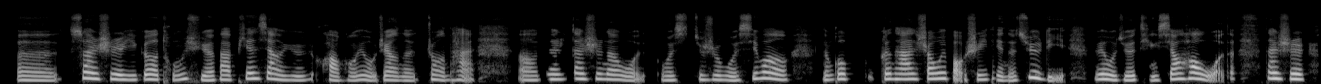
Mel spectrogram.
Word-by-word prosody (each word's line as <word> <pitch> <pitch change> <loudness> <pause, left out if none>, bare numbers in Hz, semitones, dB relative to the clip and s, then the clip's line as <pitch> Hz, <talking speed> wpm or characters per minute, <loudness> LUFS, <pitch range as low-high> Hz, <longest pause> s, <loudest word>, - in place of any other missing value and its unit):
呃， 190 -2 0
算 280 -3 +3
是 240 -3 +2
一 210 -1 0
个 230 +1 +3
同 220 +2 -3
学 200 -7 -1
吧， 215 +1 +1
偏 265 +5 +1
向 255 -6 +1
于 195 +1 -3
好 200 -4 -1
朋 185 +1 -4
友 200 -4 0
这 205 - -2
样 195 - +1
的 180 -1 -3
状 215 -4 -2
态， 205 +4 -4 0.4
呃， 200 0 -2
但 235 0 +1
但 260 -1 +2
是 250 0 -2
呢， 230 -2 +2
我 185 -3 -1 0.2
我 195 0 -1 0.2
就 220 - -4
是 215 0 -2
我 195 -3 0
希 265 +7 -3
望 265 -6 +3 0.3
能 210 - -2
够 245 +2 +3 0.2
不 335 - -21
跟 250 0 +1
她 245 0 +4
稍 255 +1 +2
微 270 +1 +5
保 - - -1
持 220 - -2
一 225 - -3
点 200 -7 -2
的 180 0 -2
距 300 +9 +3
离， 250 - -4 0.3
因 240 - -1
为 240 - +6
我 215 -3 +4
觉 200 - -3
得 200 - +4
挺 190 -2 -6
消 245 +6 +3
耗 270 +1 +6
我 215 -4 0
的。 270 - -10 0.3
但 275 -2 +5
是 250 -2 +4
220 Hz, 260 characters per minute, -23 LUFS, 200-250 Hz, 0.4 s, 为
